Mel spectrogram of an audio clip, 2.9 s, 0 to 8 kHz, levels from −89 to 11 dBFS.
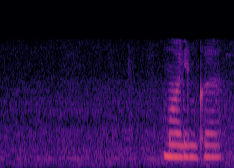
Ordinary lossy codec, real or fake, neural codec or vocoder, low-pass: AAC, 16 kbps; real; none; 7.2 kHz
